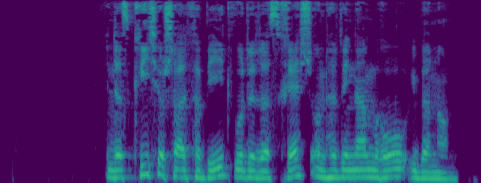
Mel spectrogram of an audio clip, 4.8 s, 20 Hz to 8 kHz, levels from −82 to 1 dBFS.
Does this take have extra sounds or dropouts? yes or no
no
